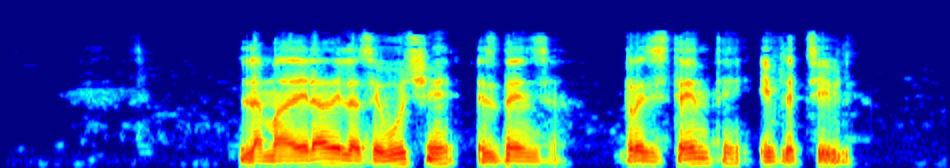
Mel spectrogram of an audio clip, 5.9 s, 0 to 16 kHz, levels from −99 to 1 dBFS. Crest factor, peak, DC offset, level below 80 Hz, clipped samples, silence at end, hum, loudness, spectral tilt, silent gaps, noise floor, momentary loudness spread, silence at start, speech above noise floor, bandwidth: 18 dB; 0 dBFS; under 0.1%; -54 dBFS; under 0.1%; 0.65 s; none; -16 LUFS; -5.5 dB/octave; none; -73 dBFS; 7 LU; 1.5 s; 57 dB; 7.8 kHz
